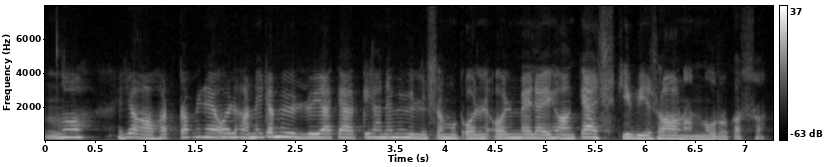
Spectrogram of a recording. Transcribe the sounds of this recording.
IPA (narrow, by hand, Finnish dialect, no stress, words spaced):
no jɑˑu̞hɑtːɑmine olʲhɑn niːtæ mylːyjæ kæˑy̞tːihæn̆ ne mylːysːæ mut olʲ olʲ meilæ ihɑŋ kæsʲkiʋi sɑˑonɑn nurkɑsːɑ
